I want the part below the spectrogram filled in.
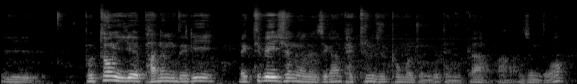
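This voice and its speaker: A man gives a recorded chemistry lecture, working through equations step by step and asking himself questions he then answers. His voice is medium-pitched and warm, and he speaks fairly quickly.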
